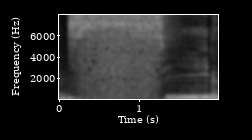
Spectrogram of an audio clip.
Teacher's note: فا آگے ہے سین، سین کے اندر آپ نے کرنا کیا ہے، اپنی زبان کی نوک جو ہے وہ دانتوں کے اندر رکھنی ہے، باہر نہیں نوک، اور آپ نے بولنا ہے سین تاکہ سٹی نکلے باریک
